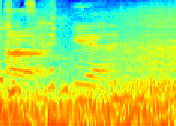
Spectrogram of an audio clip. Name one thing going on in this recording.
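A young man speaks cheerfully into a close microphone.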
